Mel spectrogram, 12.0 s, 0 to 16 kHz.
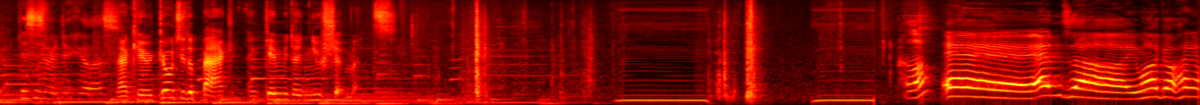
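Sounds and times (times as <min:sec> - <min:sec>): background music: 0:00.0 - 0:06.4
phone ringing buzz tones: 0:06.2 - 0:07.2, 0:08.1 - 0:08.8.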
